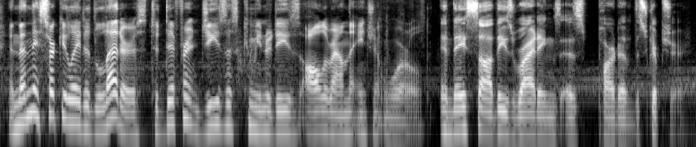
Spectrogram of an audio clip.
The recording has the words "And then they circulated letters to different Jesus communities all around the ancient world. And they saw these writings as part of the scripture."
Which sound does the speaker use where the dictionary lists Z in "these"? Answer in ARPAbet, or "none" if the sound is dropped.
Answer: Z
